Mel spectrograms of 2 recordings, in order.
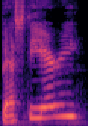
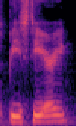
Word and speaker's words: bestiary: I bought the, I believe it's pronounced bestiary. The bestiary has all the beasts in it. I keep mispronouncing it as bestiary, but I have since learned it is a bestiary, and that's actually a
